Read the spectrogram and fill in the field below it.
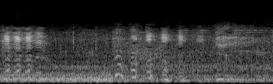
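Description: A goat bleats in a run of quavering, nasal calls, fairly loud, the wavering cries pulsing one after another across a couple of seconds with no talking.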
